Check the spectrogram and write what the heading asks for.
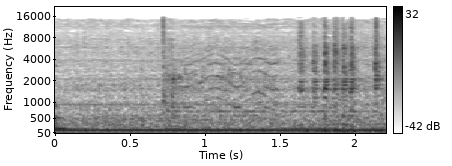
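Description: Light twin piston-engine airplane heard from the cockpit: one engine runs with a steady low drone while the second engine is started. Rapid regular firing clicks set in near the end as the second engine catches.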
